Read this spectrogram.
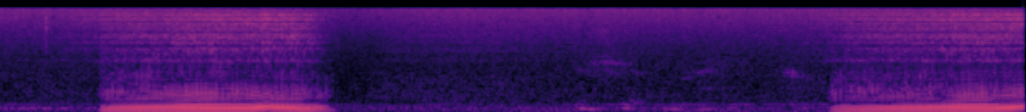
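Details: Adult woman snoring in sleep one night, though she normally never snores: loud, deep, buzzing snores on the in-breath with quiet out-breaths between.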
